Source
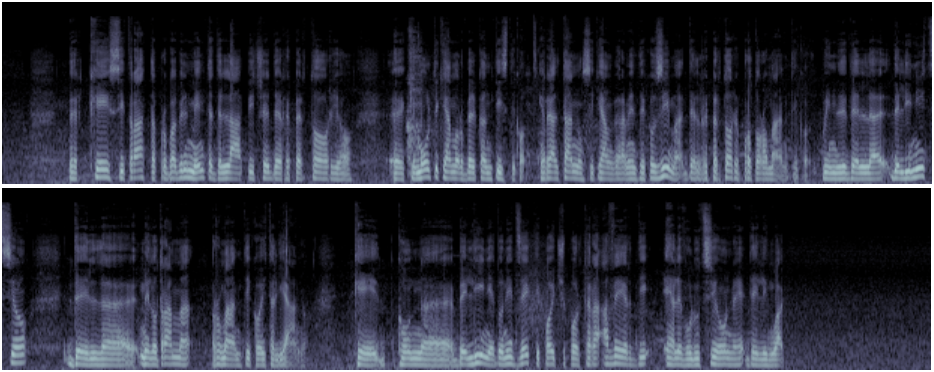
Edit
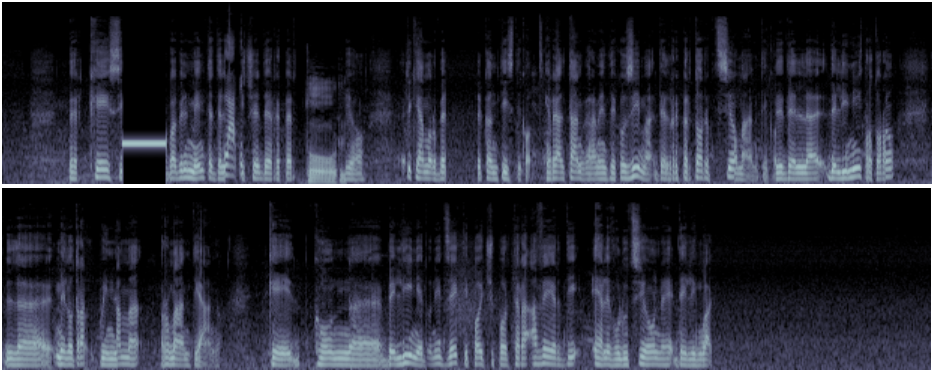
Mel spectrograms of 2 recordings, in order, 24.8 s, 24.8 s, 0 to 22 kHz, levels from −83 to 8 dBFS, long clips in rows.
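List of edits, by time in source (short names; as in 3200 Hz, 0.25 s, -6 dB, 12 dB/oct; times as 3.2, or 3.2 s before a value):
1.59–2.18 bleep 898 Hz -16 dBFS
2.96–3.32 speed 157%
4.06–4.41 speed 54%
5.19–5.72 cut
6.26 insert room tone 0.44 s
7.63–8.1 cut
9.85–10.16 swap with 12.3–12.6
10.71–11.15 move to 14.6
13.29–13.58 cut
15.65–16.11 cut
17.61–17.99 stretch 1.5×
19–19.36 fade in equal-power, from -23 dB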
